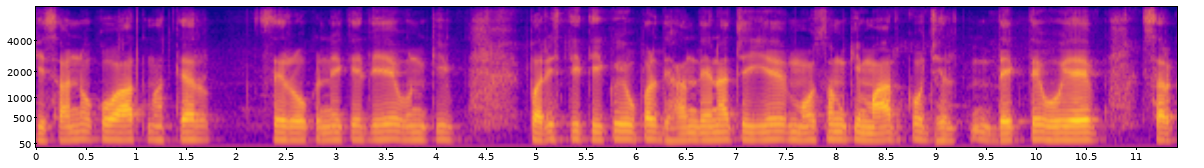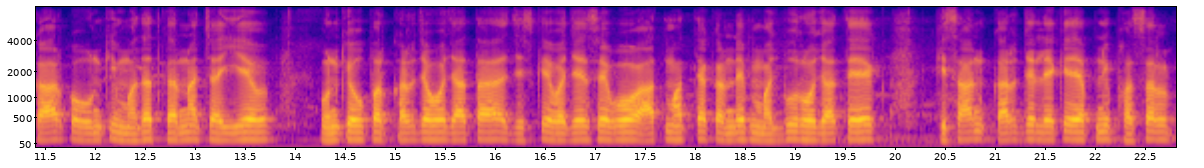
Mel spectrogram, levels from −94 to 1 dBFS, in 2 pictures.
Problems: none marked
